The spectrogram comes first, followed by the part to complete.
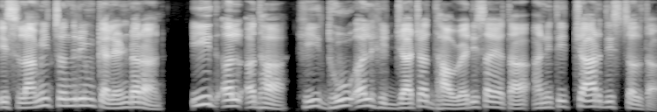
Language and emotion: Goan Konkani, neutral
